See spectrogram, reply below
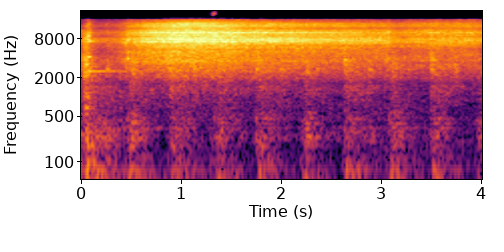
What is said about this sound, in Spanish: Por ejemplo, podríamos estar delante de una máquina de vapor. O tenerla elevada frente a nosotros y levemente a la izquierda.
